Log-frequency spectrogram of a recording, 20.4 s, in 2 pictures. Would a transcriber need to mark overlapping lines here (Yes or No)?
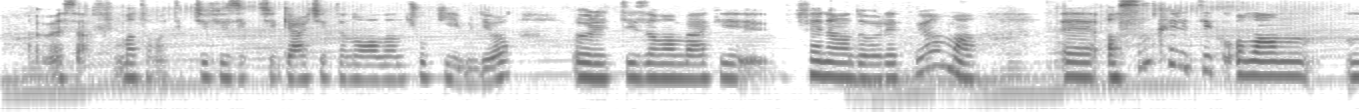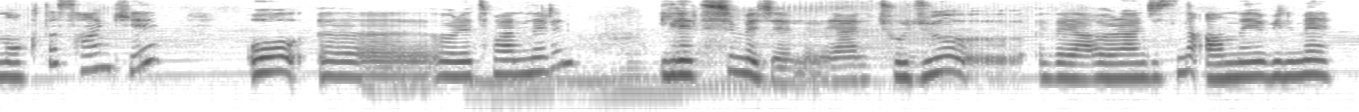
No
